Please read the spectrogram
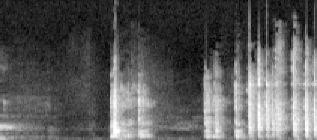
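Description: Small hard plastic winch bushings being set down and handled on a wooden tabletop: a short clatter just before a second in, then a quick run of light clicks near the end.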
